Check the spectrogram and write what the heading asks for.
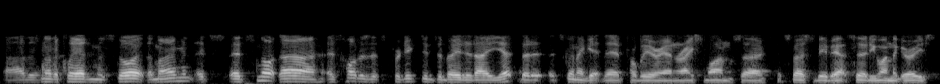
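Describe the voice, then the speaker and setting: Casting: Australian male, laid-back tradesman type, lowish voice, casual track manager's phone report, slightly muffled line. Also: fairly even intonation, quick pace, few pauses. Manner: laid-back, matey Aussie tradesman way of talking. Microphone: phone call to a radio show.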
